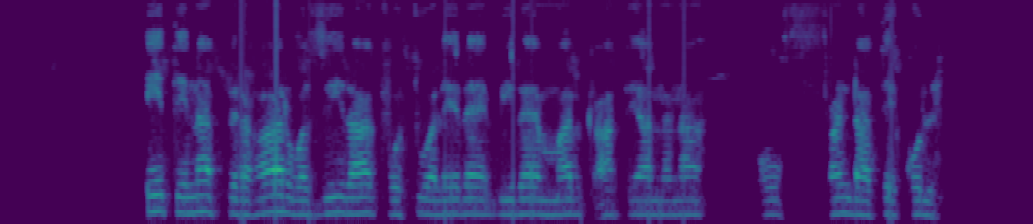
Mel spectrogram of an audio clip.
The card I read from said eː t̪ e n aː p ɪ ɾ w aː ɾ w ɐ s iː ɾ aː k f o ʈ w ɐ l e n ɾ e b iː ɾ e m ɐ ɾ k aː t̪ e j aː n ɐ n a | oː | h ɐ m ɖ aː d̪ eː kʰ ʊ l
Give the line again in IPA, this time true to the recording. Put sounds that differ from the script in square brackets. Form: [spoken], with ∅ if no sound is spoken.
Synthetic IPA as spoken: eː t̪ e n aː p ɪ ɾ [ɣ] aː ɾ w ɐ [z] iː ɾ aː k f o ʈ [u] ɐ l e [∅] ɾ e b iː ɾ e m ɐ ɾ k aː t̪ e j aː n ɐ n a | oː | [f] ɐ [ɳ] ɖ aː [t̪] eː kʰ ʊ l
